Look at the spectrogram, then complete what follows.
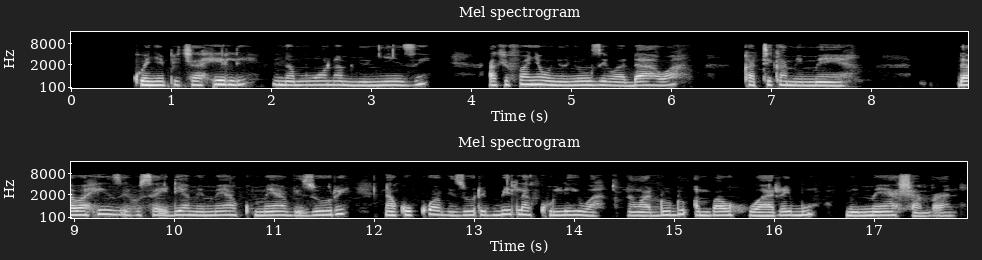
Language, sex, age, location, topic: Swahili, female, 18-24, Kisumu, health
